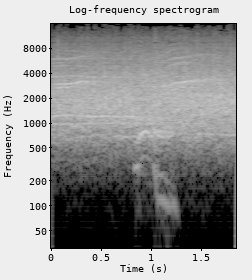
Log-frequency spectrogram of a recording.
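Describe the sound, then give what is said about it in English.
A burst of canned applause from a sound-effect button pressed on a show: steady, dense clapping that holds at an even, fairly loud level for about two seconds. “Just, I hope this button's going to be a round of applause.”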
